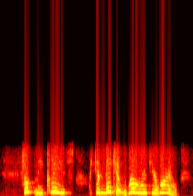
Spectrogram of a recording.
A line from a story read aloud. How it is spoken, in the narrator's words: pleaded a soft, anguish-strewn voice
